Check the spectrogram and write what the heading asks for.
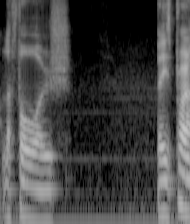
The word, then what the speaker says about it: LaForge: Like, he pronounces his name wrong. I guess he could be a French Romulan, but it's LaForge, not LaForge.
